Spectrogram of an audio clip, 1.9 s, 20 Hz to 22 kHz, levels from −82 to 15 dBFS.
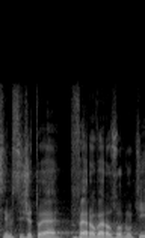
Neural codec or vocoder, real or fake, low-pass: none; real; 14.4 kHz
